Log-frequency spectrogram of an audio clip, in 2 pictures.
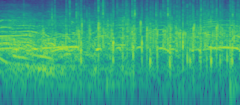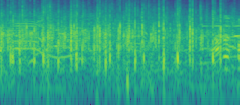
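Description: A small football crowd clapping, with voices calling out over the applause.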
